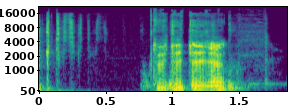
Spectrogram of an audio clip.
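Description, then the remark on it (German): A short burst of quick, clicky typing on a computer keyboard, several light taps in a row, followed by a person speaking. “Herr Münch, können Sie bitte nochmal auf der Tastatur ein bisschen rumspielen?”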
